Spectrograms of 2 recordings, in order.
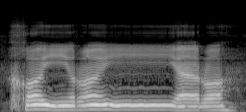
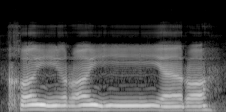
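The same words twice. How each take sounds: The two takes are said the same way.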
